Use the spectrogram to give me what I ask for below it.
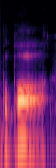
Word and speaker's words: papa: about my allowance from papa he accented the second syllable he always sends it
